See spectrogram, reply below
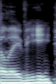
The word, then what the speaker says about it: Olave: Because let's see, after recovering from ACL surgery, Williams was supposed to be the Lions' version of Drake London, Chris Olave. Am I saying that right? – Yeah. – Olave or Garrett Wilson, the three receivers drafted just ahead of him.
